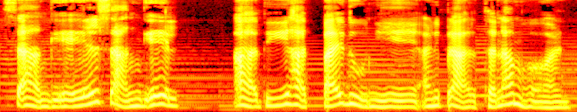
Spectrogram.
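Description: A loving old grandmother from a storybook, as a woman narrator puts her on, pitched lower and slow. She speaks softly and soothingly. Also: faint music behind. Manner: soft and soothing.

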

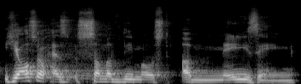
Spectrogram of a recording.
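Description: A man's voice: on the low side, measured pace. A man co-hosting a podcast, joking informally through a casual movie recap. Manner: informal, joking, animated retelling. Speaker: podcast host.

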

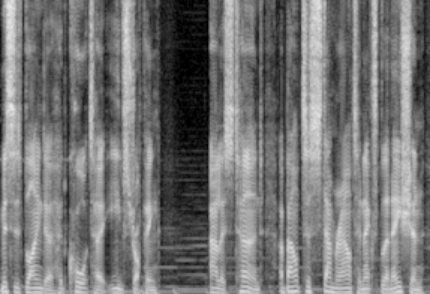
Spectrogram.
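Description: A man narrating a ghost story in a measured, suspenseful storytelling manner. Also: on the low side, fairly bright tone. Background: faint music.

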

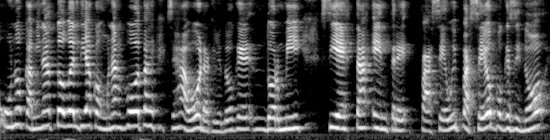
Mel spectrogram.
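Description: A woman in her forties hosts a podcast, telling stories in a casual, chatty, playful monologue and laughing often. Her voice is high, pushed and bright.

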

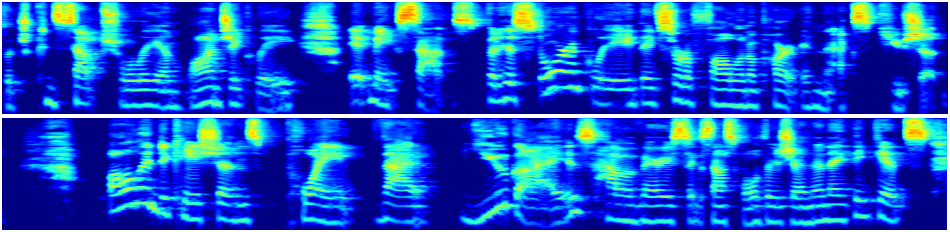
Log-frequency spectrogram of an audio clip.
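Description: A woman's voice: on the low side, fairly bright tone. A woman hosting an interview, asking questions and reflecting in a conversational, thoughtful way. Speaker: host, interviewer.

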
